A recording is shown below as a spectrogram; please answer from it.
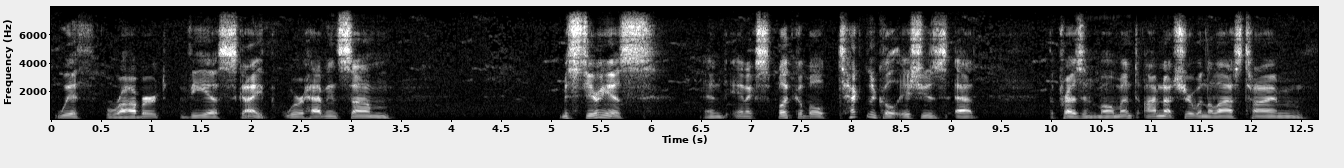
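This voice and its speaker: Deep voiced guy hosting a podcast, slow and deliberate, kinda formal announcer style, bit muffled audio. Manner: deliberate, measured, formal phrasing. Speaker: podcast host.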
